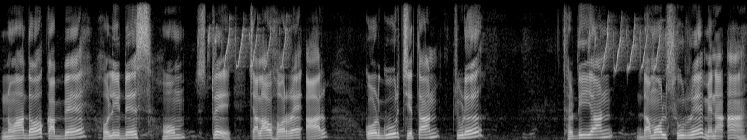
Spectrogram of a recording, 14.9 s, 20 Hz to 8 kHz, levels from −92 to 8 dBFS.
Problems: background sounds at intervals, continuous background conversations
